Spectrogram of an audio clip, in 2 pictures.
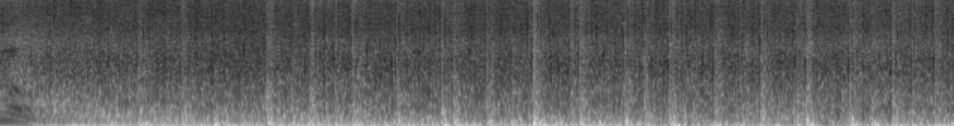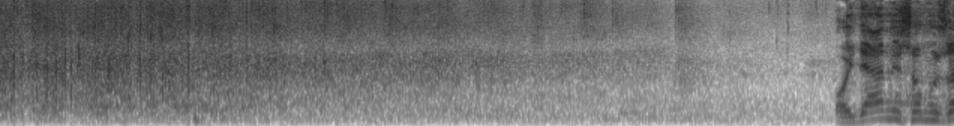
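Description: A large crowd applauds and cheers loudly in a big hall, then the applause fades.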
